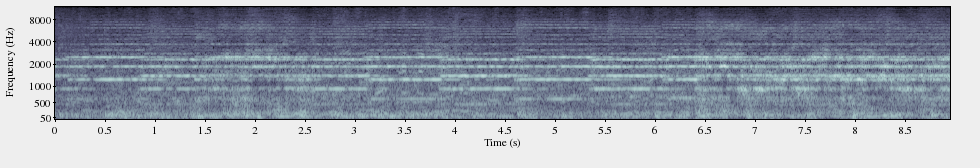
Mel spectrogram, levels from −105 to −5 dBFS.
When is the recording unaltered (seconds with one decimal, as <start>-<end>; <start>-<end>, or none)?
0.0-1.4; 2.6-6.4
